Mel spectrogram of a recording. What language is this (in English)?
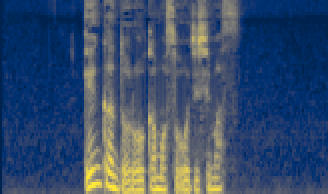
Japanese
